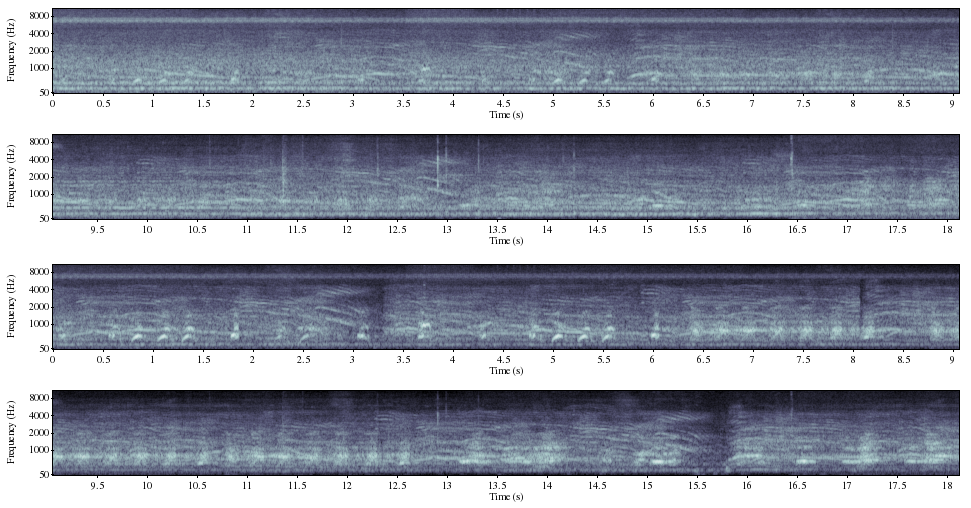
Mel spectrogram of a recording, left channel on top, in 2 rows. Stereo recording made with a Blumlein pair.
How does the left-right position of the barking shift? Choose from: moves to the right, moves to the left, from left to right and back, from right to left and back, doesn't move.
doesn't move.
